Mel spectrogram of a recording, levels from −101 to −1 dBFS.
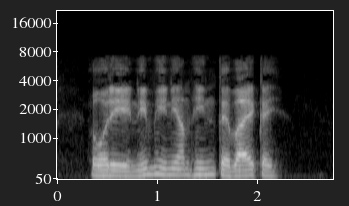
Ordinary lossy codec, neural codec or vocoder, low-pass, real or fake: AAC, 64 kbps; none; 7.2 kHz; real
